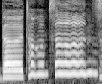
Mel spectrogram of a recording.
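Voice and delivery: slow stretched name; drawn-out quote. Retold or imitated. Cohosts savoring the name, stretched out slowly.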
